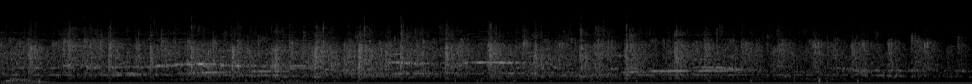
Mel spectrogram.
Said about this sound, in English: And if you know it and you got it, you ought to clap your hands. You ought to shout.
